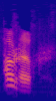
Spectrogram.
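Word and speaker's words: Poteau: Yeah, Poto. – Sort of? – Yeah, Poto. P-O like plateau, but P-O.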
